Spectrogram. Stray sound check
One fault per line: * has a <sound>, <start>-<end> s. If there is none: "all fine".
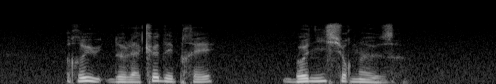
all fine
